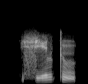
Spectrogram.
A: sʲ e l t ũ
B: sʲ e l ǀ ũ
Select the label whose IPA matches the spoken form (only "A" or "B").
A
